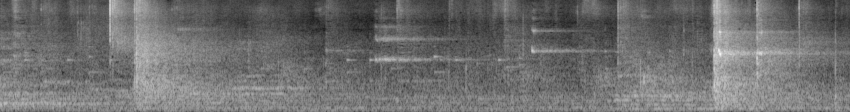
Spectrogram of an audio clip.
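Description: Badminton doubles rally in a sports hall: sharp cracks of racquets striking the shuttlecock, ringing in the hall, the loudest a little after seven seconds. Between them, short squeaks of shoes on the wooden court floor.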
